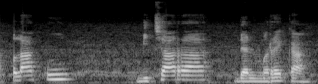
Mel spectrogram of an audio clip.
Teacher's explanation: bunyi bilabial, yaitu bunyi dua bibir. Cara kita melakukannya itu bibir bawah dan bibir atasmu itu bertemu atau bersentuhan.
